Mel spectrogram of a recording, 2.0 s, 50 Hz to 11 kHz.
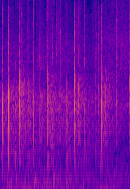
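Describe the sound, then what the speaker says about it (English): A small room of people at a Board of Education meeting claps for a student team, producing a dense, close run of sharp, uneven hand claps that holds steady for a couple of seconds. "Let's give Team 75 and all of the students from Hillsborough as well as other districts a big round of applause"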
